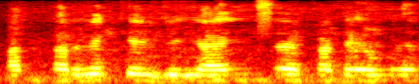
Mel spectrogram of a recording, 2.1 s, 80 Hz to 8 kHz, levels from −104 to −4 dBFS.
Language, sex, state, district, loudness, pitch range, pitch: Hindi, male, Uttar Pradesh, Budaun, -17 LUFS, 165-175 Hz, 165 Hz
